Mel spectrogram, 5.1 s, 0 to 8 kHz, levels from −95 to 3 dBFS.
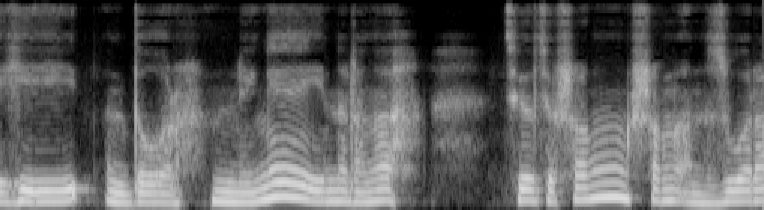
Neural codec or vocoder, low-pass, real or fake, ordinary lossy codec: codec, 16 kHz in and 24 kHz out, 1 kbps, XY-Tokenizer; 7.2 kHz; fake; none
